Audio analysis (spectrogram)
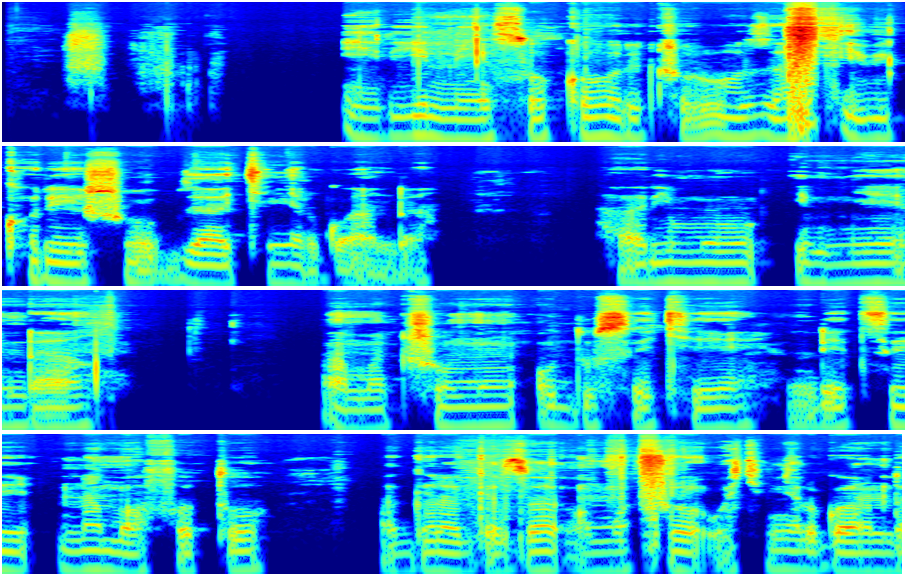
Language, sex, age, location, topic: Kinyarwanda, female, 18-24, Kigali, finance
